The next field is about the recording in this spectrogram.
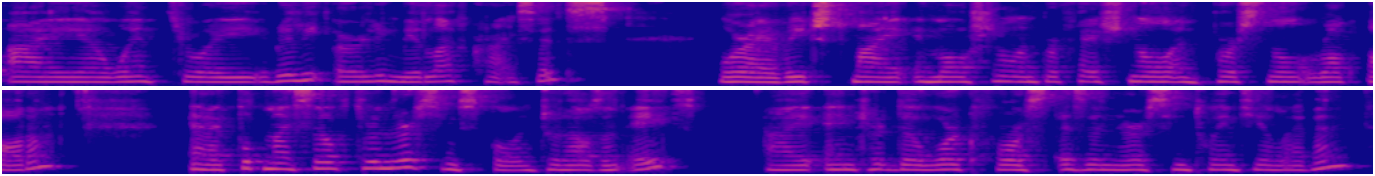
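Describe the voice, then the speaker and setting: Bulgarian accent woman, 40s, mellow lowish voice, long earnest answers w/ lots of uh's. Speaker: author guest. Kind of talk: interview answers.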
